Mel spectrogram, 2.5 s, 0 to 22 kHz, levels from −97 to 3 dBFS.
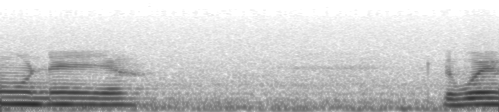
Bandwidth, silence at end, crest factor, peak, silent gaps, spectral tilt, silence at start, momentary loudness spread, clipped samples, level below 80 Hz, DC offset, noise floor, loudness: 4.2 kHz; 0 s; 16 dB; -10 dBFS; none; -9.5 dB/octave; 0 s; 25 LU; under 0.1%; -52 dBFS; under 0.1%; -46 dBFS; -25 LUFS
